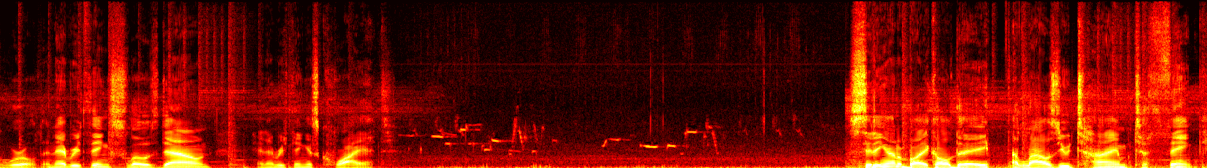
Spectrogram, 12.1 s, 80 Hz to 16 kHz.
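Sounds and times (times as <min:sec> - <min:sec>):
birds whistling: 0:03.5 - 0:09.0
wind rumble on microphone: 0:04.2 - 0:11.0.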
